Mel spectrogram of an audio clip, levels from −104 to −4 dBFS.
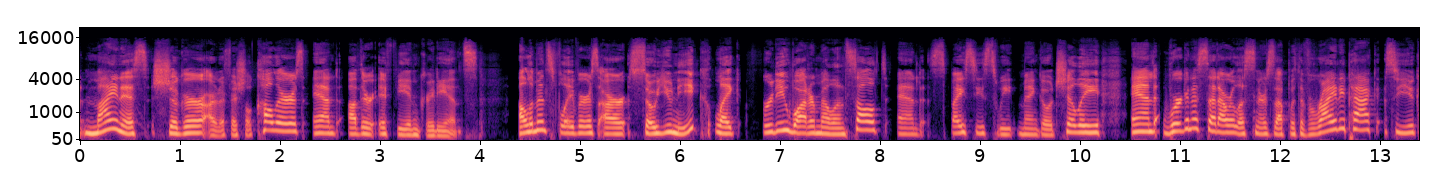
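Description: At 3.11 to 3.13 s, just after "artificial colors and other", the speech stops dead for 20 ms and resumes: a gap between chunks. The audio was delivered in blocks of about 5 s, and at this join a short stretch of silence was left between blocks. Nothing is lost, but the flow breaks with a hard-edged hole. On a waveform it is a flat line with abrupt edges; a spectrogram shows a thin, empty vertical band.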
